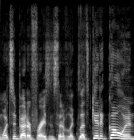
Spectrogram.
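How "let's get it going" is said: plain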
